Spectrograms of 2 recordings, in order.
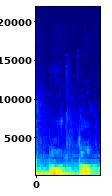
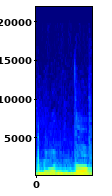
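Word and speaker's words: Bontoc: It's a joke kasi bone talk was how the Americans pronounced Bon talk They're not just primitive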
